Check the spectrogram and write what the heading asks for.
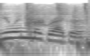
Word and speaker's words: Ewan McGregor: Ewan McGregor.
